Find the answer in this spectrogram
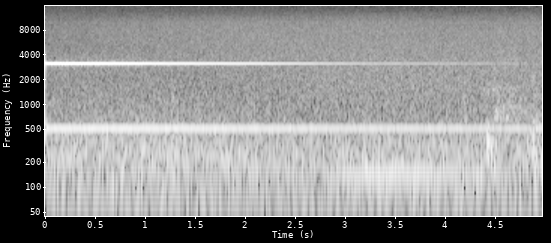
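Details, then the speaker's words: Weber test during a head and neck physical exam: a struck tuning fork gives a steady pure ringing tone that slowly fades. The patient is asked whether it is heard in the right, left, or both ears; a higher-pitched fork is also tried. "thing we're gonna do is something called the Weber test do you hear that yes tell me if you hear it in the right ear the left ear both ears the middle"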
